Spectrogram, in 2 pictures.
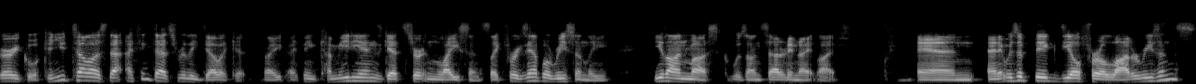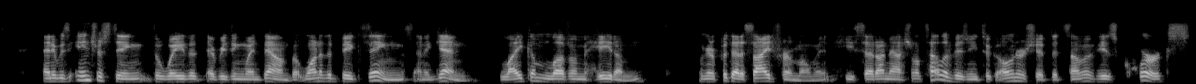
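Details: Adult male speaker, podcast conversation; ordinary conversational speech.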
